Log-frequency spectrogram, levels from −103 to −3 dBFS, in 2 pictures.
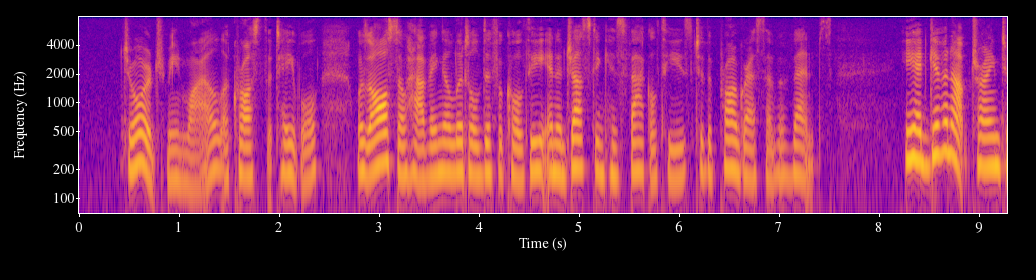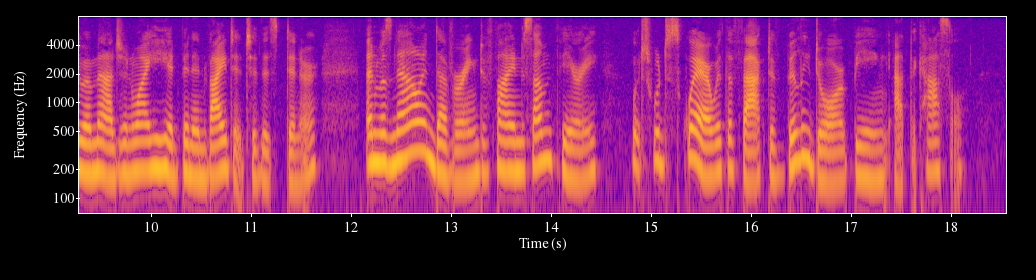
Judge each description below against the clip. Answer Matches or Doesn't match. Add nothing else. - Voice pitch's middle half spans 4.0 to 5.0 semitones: Doesn't match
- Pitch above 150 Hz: Matches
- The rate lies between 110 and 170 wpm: Doesn't match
